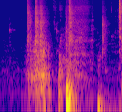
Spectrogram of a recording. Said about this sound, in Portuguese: Deixa eu só tomar um golinho de água aqui.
